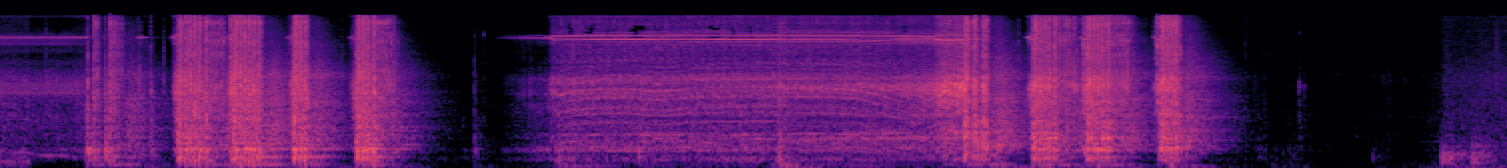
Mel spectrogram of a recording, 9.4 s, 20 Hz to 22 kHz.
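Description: A drill drives 2.5-inch cabinet screws through a wooden bookcase top, with several ratcheting bursts, a long steady whirring run, then more short bursts and a final brief buzz, all close and alone.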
